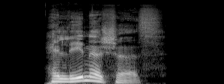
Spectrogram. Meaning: strong/mixed nominative/accusative neuter singular of hellenisch
- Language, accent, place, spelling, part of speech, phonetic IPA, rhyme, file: German, Germany, Berlin, hellenisches, adjective, [hɛˈleːnɪʃəs], -eːnɪʃəs, De-hellenisches.ogg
